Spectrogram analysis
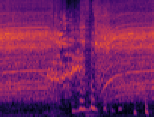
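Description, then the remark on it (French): A power drill whines loudly and steadily for about two seconds at home while a new IKEA wardrobe is being assembled, its high buzzing tone wavering slightly, while a voice talks underneath. “Bah chez moi, je monte ma nouvelle armoire IKEA.”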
